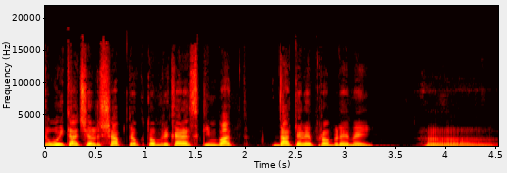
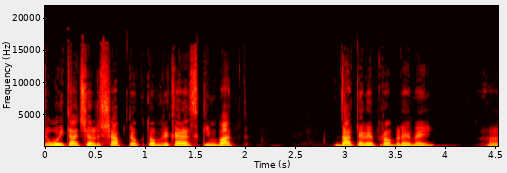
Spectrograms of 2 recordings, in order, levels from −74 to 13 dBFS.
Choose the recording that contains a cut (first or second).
first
